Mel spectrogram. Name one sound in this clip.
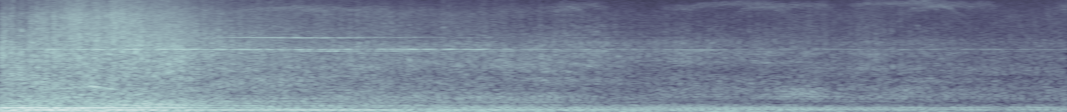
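A large propeller aircraft drones loudly overhead.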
